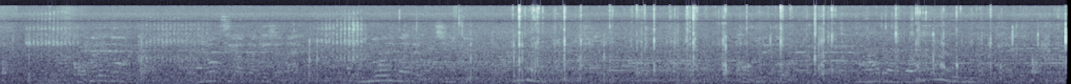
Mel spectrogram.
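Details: Ragdoll cat purring while being brushed, a soft low rumbling hum rising and falling in cycles about every second, with scratchy brushing strokes and small rustles over it.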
